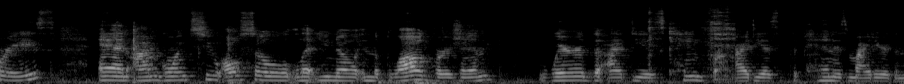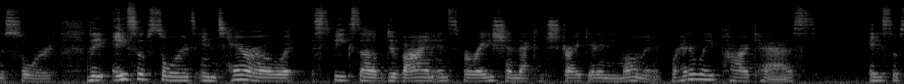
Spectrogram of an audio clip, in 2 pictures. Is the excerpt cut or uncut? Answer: cut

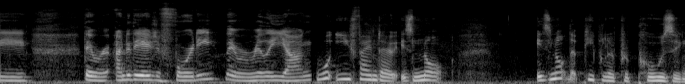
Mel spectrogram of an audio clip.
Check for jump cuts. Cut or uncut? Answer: cut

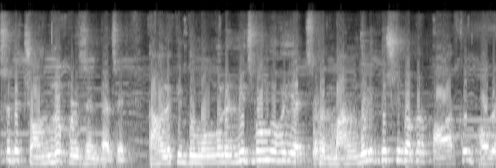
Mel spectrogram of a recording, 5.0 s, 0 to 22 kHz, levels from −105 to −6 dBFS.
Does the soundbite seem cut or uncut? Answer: cut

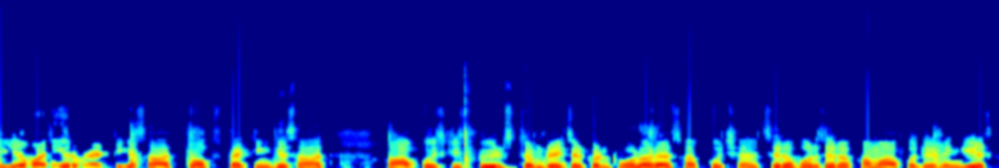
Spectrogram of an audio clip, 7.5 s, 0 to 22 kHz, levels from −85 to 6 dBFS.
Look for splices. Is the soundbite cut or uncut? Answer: uncut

